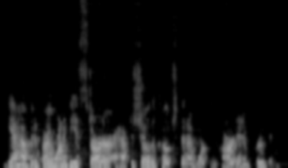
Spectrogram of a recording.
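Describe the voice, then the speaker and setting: A woman's voice: mid-range voice, fast, narrow, tinny audio, natural voice. A woman voicing a driven, earnest teenage brother in a storybook reading. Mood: determined. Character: hard-working, driven teenage brother, a freshman athlete.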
